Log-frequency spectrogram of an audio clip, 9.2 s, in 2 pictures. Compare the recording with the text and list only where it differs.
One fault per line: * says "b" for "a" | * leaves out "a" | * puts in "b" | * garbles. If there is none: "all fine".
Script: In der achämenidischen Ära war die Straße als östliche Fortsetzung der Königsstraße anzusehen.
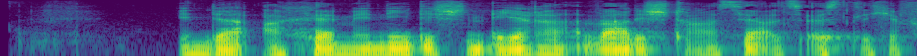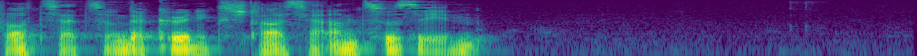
all fine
